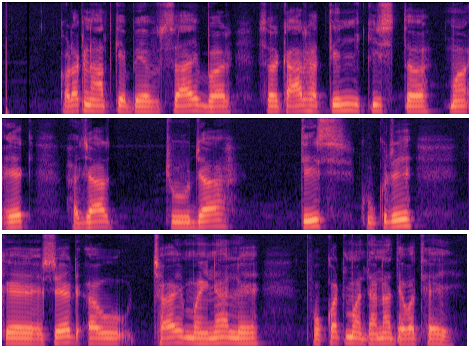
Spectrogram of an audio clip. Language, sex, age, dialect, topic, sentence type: Chhattisgarhi, male, 46-50, Eastern, agriculture, statement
